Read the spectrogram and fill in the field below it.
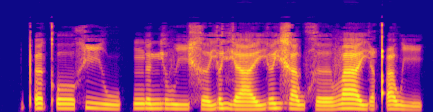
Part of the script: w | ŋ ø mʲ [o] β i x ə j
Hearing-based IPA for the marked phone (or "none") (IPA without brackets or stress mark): o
